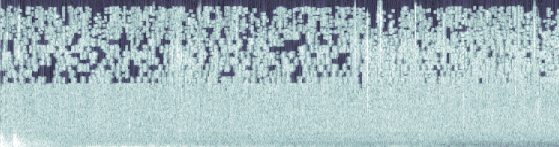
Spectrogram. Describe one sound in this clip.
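Thunder rumbles low and heavy, then slowly fades.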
